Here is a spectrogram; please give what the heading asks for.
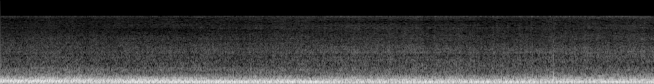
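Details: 1954 Chevy 150 warm idle after being revived, timing and carburetor set: smooth, deep, steady rumble with no knocks or misses; engine running healthy.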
